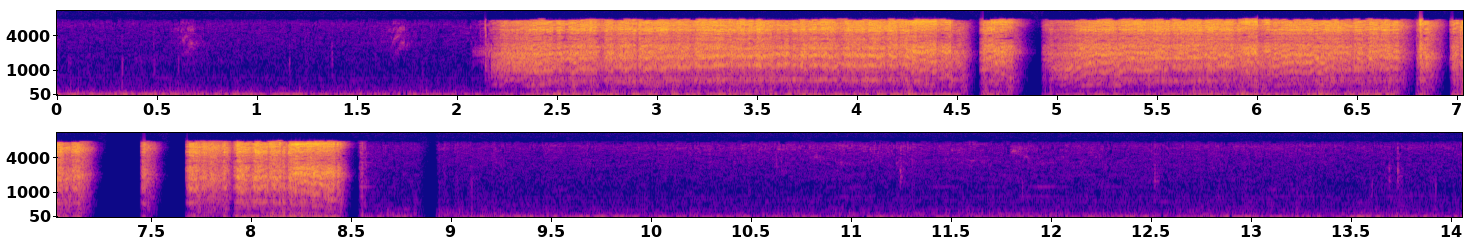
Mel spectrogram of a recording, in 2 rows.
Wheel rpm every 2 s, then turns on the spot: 0, 110, 100, 120, 0, 0, 0.
none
